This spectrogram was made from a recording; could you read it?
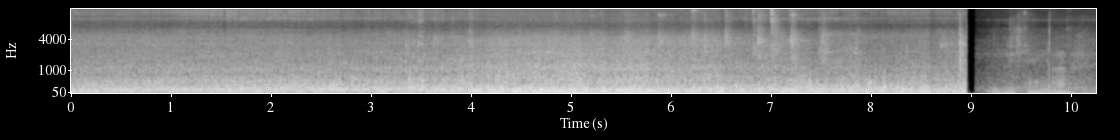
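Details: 420,000 BTU VRF system (2 outdoor, 15 indoor units) commissioning, error cleared at stage 10, test run with both fans on; steady even low hum and fan rush, no knocks, about nine seconds before cutting off; normal running.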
